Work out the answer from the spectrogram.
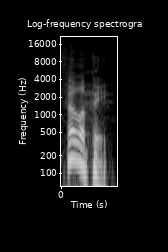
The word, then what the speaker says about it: Phillippe: Yeah, it's got to be an ego booster for dreamy Ryan Phillippe, or however you pronounce it. He just told you how it's pronounced. Yeah, Ryan Phillippe. Phillippe.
